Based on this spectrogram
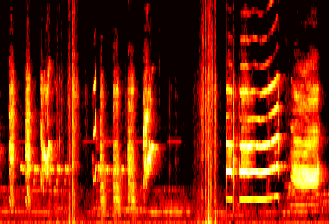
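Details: Lure call of a Javan myna, meant to set other mynas calling: rapid rasping chatter and clicks, then a sharp burst and a ringing whistle ending in a broad harsh squawk.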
